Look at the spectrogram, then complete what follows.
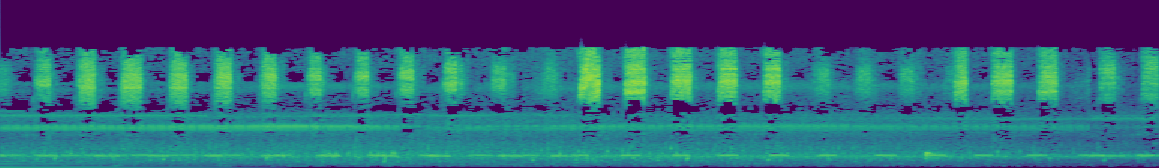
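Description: Insects chirping, with high chirps pulsing about three times a second over a steady trill. The tail of guitar music fades out in the first couple of seconds.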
